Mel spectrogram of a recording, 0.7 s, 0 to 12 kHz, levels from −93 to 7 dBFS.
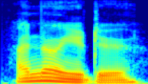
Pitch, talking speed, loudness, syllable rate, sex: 110 Hz, 325 wpm, -15 LUFS, 7.0 syllables/s, male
